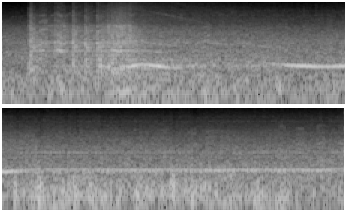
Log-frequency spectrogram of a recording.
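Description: A motor engine running at a steady pitch, with slight wobbles in speed. It is preceded in the first second by a quick run of sharp clicks.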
